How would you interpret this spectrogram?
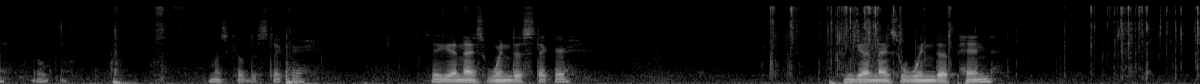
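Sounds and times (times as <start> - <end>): plastic bag crinkling: 7.6 - 12.0.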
